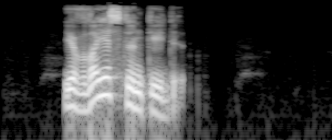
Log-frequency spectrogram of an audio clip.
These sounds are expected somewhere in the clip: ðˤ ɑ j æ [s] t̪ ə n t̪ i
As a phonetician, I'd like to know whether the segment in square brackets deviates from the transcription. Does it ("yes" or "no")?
no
